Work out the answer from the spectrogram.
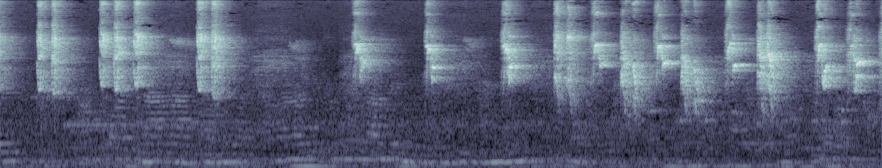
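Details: Long-tailed shrike in captivity giving raspy, grating bursts in quick clusters, sometimes doubled or tripled, separated by brief pauses.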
